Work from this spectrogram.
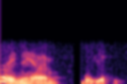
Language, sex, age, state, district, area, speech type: Assamese, male, 30-45, Assam, Jorhat, urban, conversation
